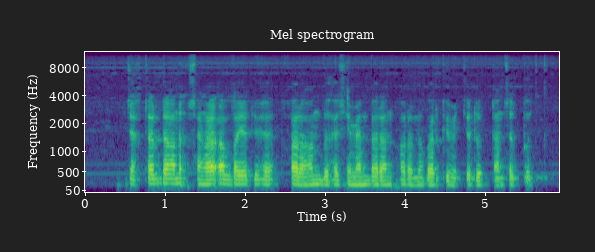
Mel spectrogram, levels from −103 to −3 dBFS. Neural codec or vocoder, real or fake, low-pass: none; real; 10.8 kHz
